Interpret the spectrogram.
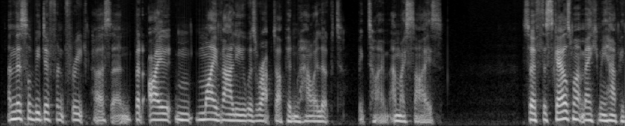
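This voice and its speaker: Her pitch is fairly low and her London English carries traces of a Farsi first language. As a podcast guest and behaviour change scientist, she reflects frankly through long, flowing sentences in candid interview storytelling, recorded in studio quality with no echo.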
